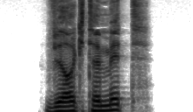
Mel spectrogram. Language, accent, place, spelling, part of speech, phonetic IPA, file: German, Germany, Berlin, wirkte mit, verb, [ˌvɪʁktə ˈmɪt], De-wirkte mit.ogg
- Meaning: inflection of mitwirken: 1. first/third-person singular preterite 2. first/third-person singular subjunctive II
